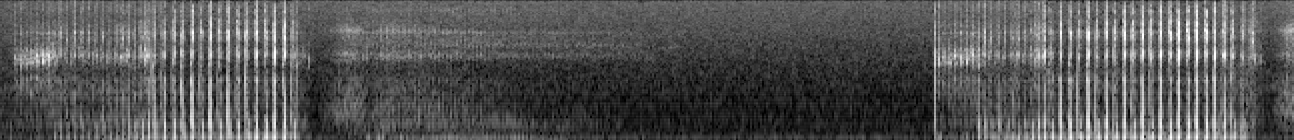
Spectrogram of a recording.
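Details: Sleeping bulldog snoring: two loud, rattling snores on the in-breath separated by a quiet out-breath.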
